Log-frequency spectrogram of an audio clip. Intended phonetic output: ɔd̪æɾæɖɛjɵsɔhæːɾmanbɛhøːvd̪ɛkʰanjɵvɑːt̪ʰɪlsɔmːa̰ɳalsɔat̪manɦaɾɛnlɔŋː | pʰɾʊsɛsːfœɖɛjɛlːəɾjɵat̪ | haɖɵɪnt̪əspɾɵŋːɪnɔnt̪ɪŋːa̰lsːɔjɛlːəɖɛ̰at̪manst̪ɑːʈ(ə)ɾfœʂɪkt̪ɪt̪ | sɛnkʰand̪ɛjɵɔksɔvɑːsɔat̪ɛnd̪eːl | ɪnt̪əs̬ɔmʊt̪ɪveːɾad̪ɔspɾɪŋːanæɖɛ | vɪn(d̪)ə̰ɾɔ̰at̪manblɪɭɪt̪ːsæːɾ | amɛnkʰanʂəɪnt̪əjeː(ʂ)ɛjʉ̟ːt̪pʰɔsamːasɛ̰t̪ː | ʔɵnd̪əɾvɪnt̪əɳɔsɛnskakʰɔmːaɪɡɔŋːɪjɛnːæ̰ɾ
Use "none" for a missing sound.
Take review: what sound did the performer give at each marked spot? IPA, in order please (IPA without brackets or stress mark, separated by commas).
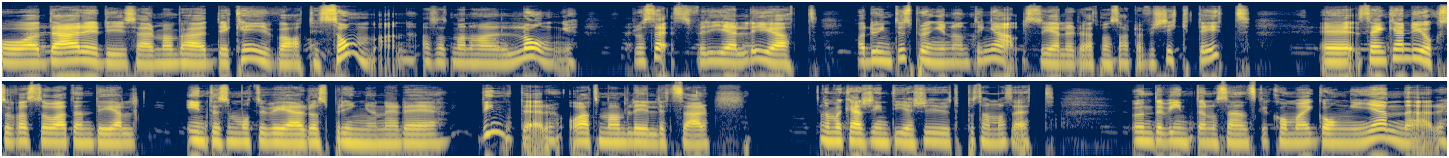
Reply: a, t̪, ʂ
